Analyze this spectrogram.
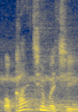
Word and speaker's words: Okachimachi: Okachimachi station.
